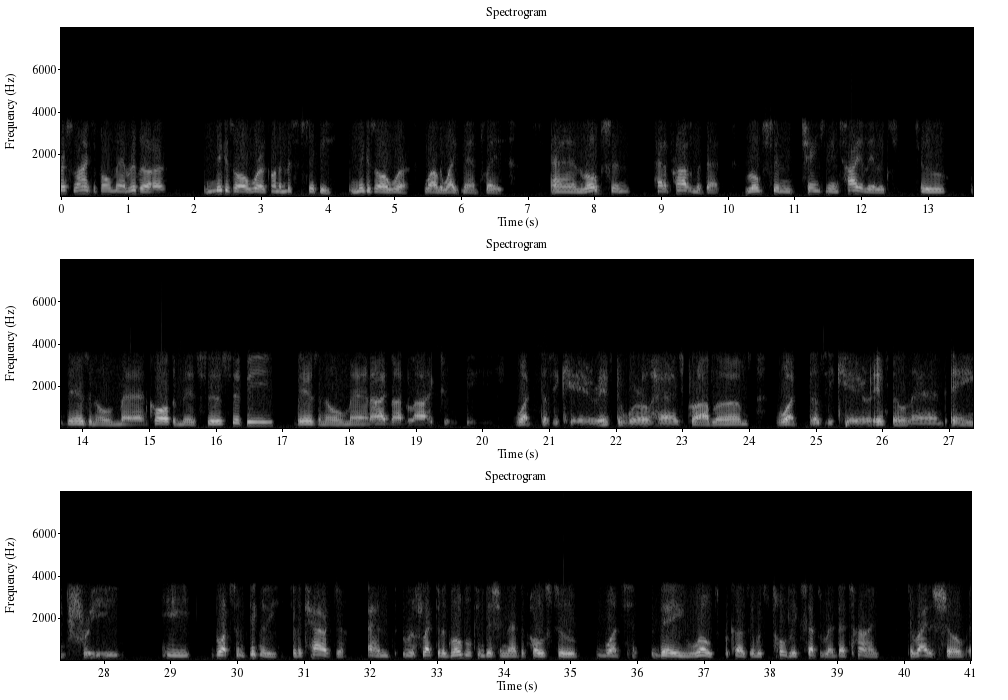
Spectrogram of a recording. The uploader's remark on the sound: Joins us by phone from L.A.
